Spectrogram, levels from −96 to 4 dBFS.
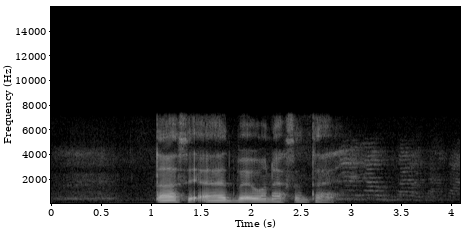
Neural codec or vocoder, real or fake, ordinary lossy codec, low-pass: none; real; none; 7.2 kHz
